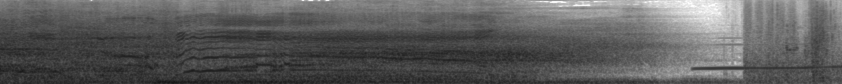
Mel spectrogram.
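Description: A man's drawn-out scream, wavering in pitch, over loud noise, fading away between about five and seven seconds in. Near the end a single steady tone starts and holds.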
